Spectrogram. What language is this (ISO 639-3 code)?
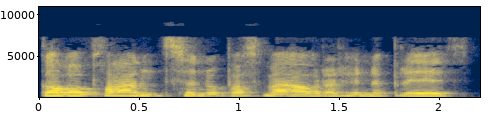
cym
